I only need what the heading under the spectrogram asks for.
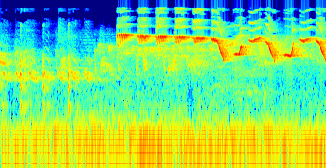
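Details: Home-kept Chinese hwamei in Hanoi, Vietnam: a few faint short notes, then loud, ringing high whistled phrases with rapid dipping slurs repeated in quick succession.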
